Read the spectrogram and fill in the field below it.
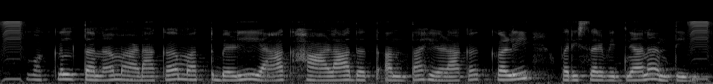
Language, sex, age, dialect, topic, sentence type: Kannada, female, 18-24, Northeastern, agriculture, statement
